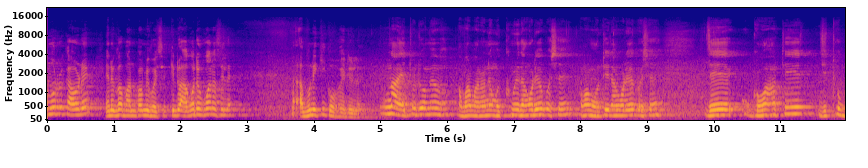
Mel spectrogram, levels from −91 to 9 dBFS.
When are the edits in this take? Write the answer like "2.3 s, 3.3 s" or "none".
none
